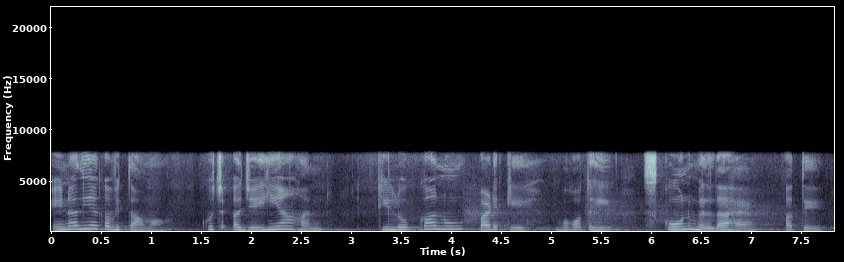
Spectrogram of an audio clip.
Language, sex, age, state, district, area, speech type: Punjabi, female, 18-30, Punjab, Jalandhar, urban, spontaneous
